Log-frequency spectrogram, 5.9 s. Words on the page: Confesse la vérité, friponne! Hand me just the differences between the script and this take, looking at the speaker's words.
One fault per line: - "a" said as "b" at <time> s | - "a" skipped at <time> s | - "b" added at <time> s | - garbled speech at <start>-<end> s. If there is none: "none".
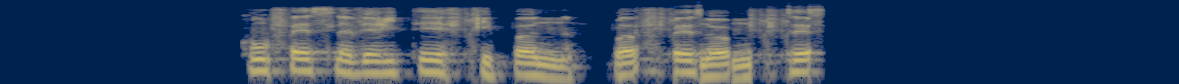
- garbled speech at 3.0-4.1 s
